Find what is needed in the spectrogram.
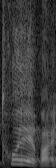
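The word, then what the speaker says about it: תועבה: 그 이것도 강조된 거예요 근데이 단어가 발음이 토에바 그래요 토에바 이게 우리 말 발음하고 비슷해요 저 미워하신다고 만간 토에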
